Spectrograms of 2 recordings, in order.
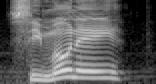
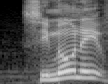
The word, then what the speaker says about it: Simone: where the Utah Jazz signed Italian forward Simone Fontecchio, the player who, in my head, I keep pronouncing Simon Fontecchio. I can never get the mispronunciation out of my head. But Simone Fontecchio, you may have first heard his name.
